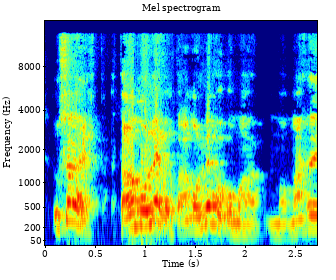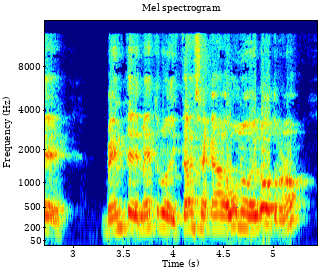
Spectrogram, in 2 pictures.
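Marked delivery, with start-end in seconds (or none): none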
